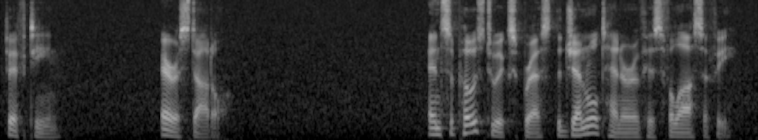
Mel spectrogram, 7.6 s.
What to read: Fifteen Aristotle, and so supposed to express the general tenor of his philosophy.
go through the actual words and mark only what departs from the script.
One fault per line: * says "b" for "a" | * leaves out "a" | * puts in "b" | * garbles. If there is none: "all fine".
* leaves out "so"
